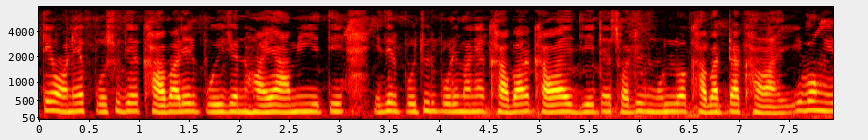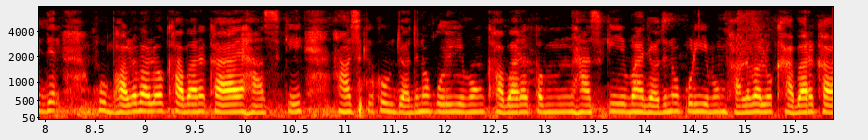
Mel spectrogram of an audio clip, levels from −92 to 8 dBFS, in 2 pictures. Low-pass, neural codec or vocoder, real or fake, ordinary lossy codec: 7.2 kHz; codec, 16 kHz, 4 kbps, FreqCodec, larger model; fake; none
